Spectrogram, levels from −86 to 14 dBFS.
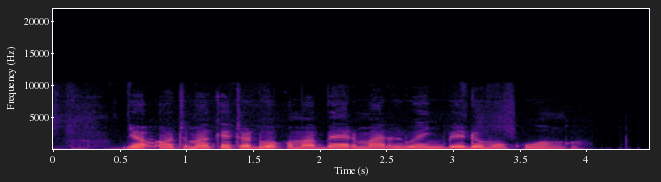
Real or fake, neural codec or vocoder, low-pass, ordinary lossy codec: real; none; none; none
